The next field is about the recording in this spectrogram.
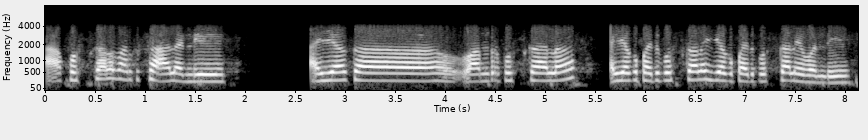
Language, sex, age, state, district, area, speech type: Telugu, female, 45-60, Andhra Pradesh, N T Rama Rao, urban, conversation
